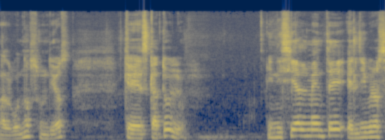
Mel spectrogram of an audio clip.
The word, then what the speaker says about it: Cthulhu: Pero bueno, respecto a este libro, el, La llamada de Cthulhu, yo lo pronuncio así, Cthulhu. Eso es algo que me han enseñado. Pero bueno, como ya lo mencionó Marilu, no hay corrección,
